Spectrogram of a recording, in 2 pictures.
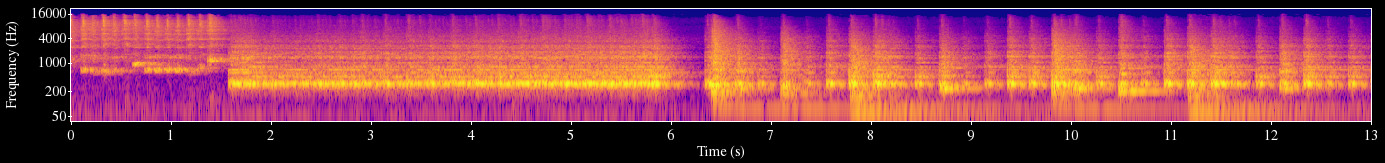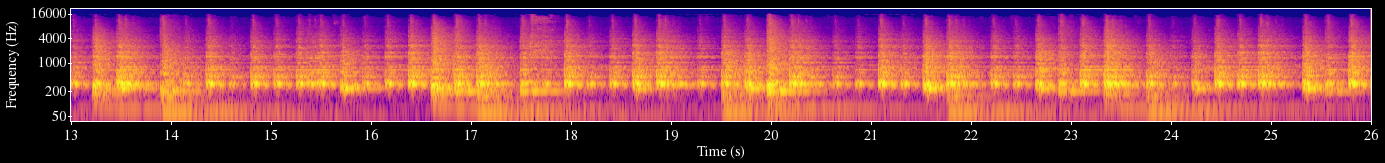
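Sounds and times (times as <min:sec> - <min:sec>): hand drum strikes: 0:03.5 - 0:26.0.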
